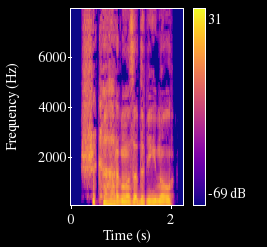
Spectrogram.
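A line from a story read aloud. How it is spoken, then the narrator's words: Laughing woman. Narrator (Russian): хохотнула баронесса Воробьева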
